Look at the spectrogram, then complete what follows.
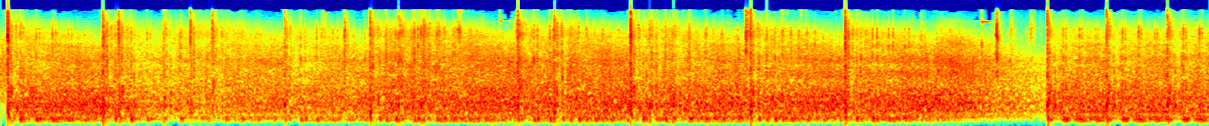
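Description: A firing line of semi-automatic pistols shooting at once: many overlapping handgun shots a second, blurring into a continuous crackling volley.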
